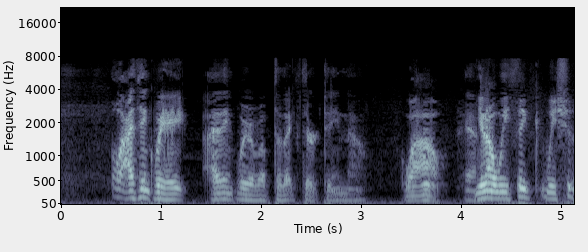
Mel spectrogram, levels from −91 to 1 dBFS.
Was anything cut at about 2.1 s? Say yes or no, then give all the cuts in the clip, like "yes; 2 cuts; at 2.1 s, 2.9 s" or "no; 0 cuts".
no; 0 cuts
